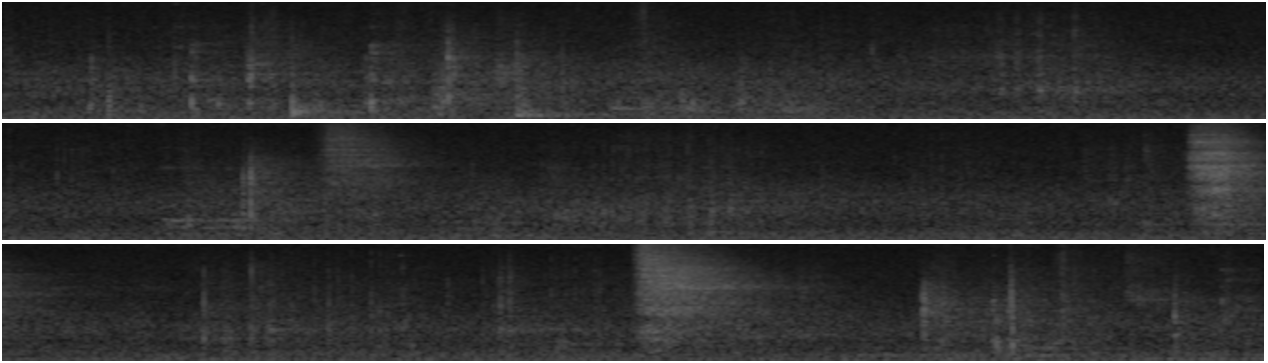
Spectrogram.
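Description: A man's sharp, forceful exhalations under exertion during band-resisted barbell rollouts: three short rushes of breath several seconds apart, the last two the loudest. A few light knocks in the first few seconds.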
